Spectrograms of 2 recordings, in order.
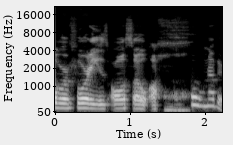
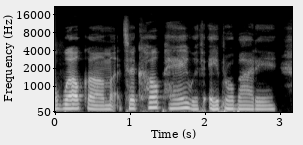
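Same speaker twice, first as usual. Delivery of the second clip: slow, put-on radio presenter announcer delivery; 3 semitones lower than usual. Speaking a show welcome line into a microphone, in a radio voice. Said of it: "I immediately turn on a radio voice".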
